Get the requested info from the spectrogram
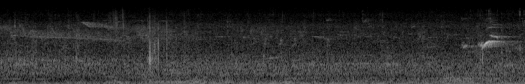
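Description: Outdoor ambience with faint, high bird chirps. Near the end a short, sharp, high-pitched chirp stands out loudest.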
